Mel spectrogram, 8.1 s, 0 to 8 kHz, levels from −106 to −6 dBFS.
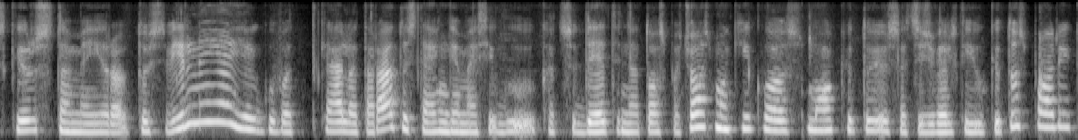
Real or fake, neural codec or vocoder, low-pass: real; none; 7.2 kHz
